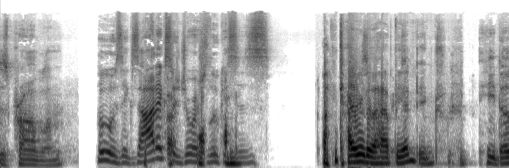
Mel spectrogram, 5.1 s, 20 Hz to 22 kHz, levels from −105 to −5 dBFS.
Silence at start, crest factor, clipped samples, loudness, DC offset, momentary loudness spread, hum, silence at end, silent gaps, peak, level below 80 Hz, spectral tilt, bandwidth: 0 s; 16 dB; under 0.1%; -15 LUFS; under 0.1%; 21 LU; none; 0 s; 0.78-0.95 s; 0 dBFS; -50 dBFS; -6 dB/octave; 16.5 kHz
